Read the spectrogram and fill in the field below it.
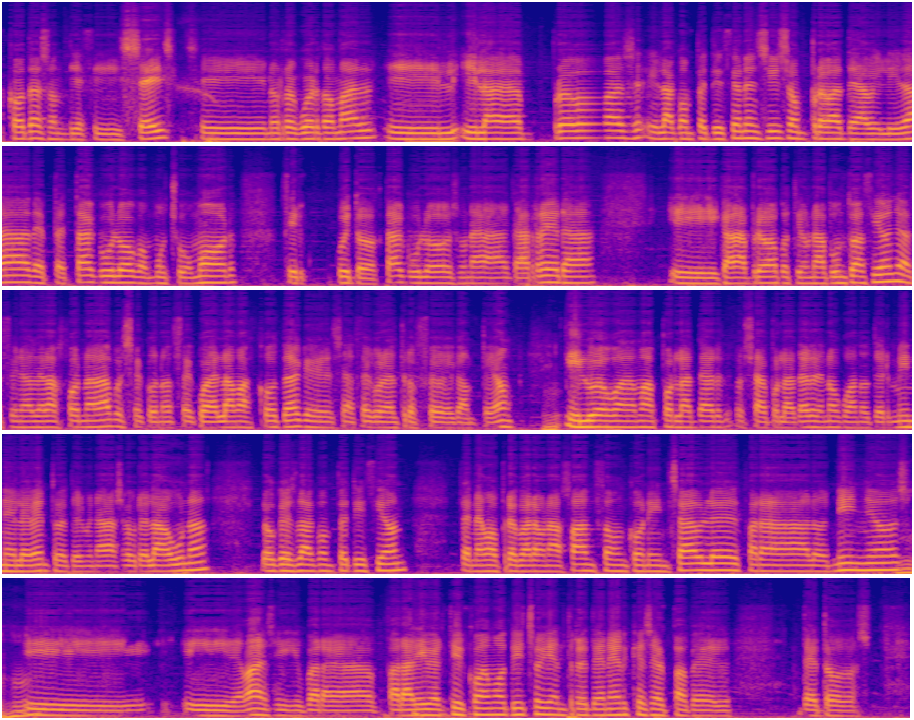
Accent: Murcia, Region of Murcia, Spain; Yo soy de Murcia.

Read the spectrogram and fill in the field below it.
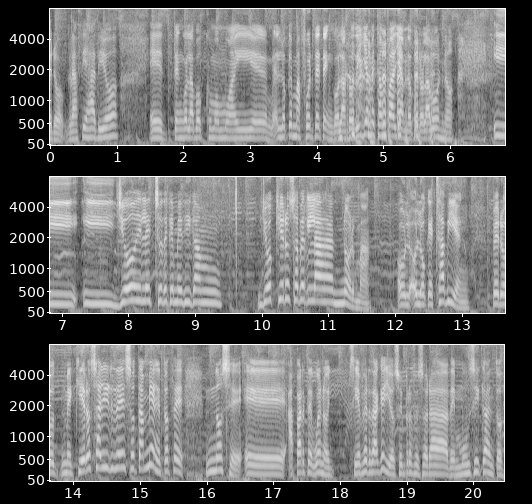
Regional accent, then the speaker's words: Andalusia, Spain; hago mi speech de soy de Andalucía

